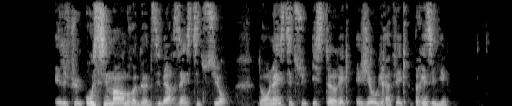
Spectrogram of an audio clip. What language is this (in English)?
French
